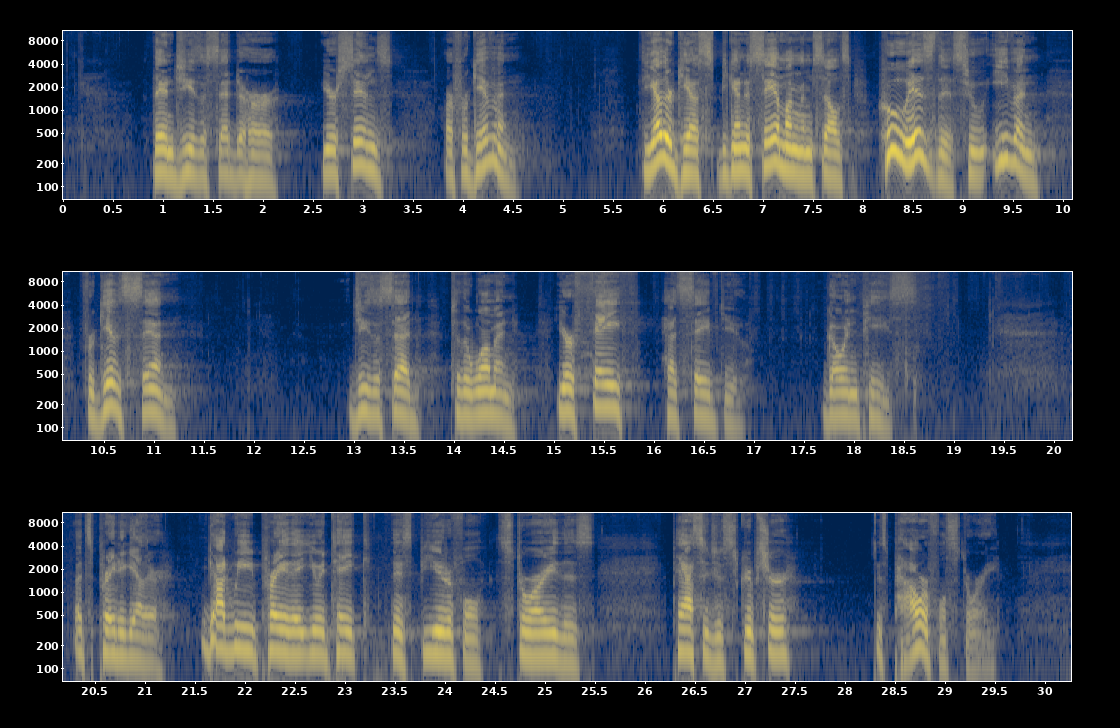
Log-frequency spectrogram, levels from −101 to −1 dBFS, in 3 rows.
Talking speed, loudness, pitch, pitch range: 115 wpm, -24 LUFS, 150 Hz, 135-160 Hz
